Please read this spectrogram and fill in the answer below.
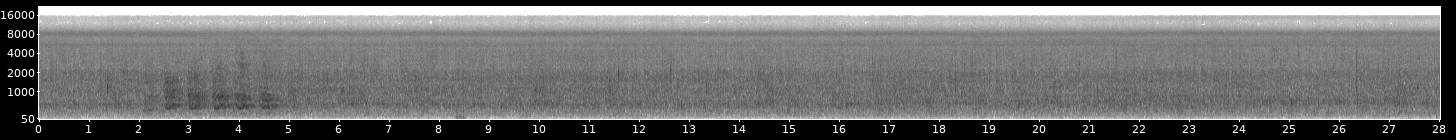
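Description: Steady rushing of running water. A person's voice is heard briefly about three seconds in.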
